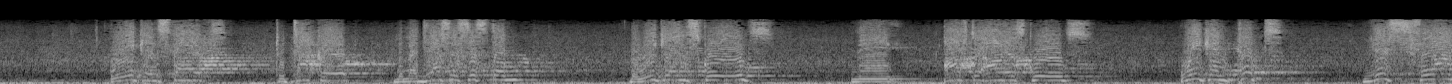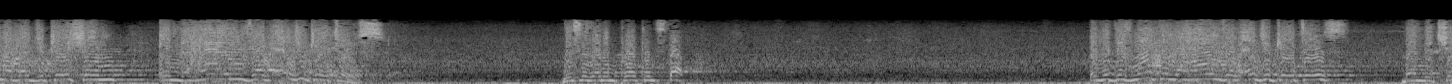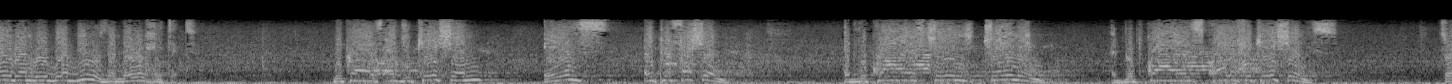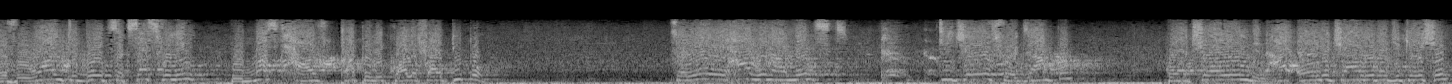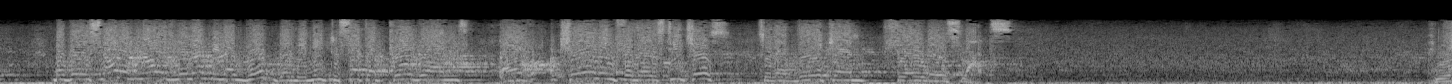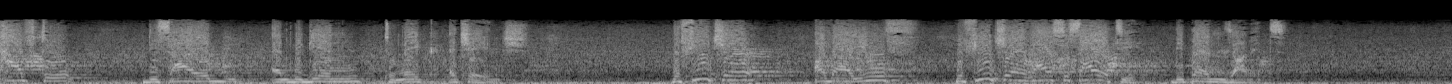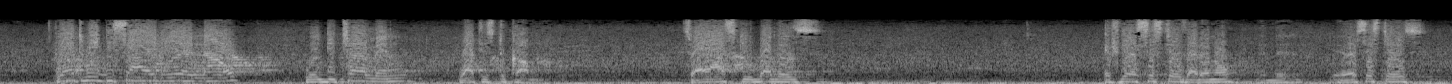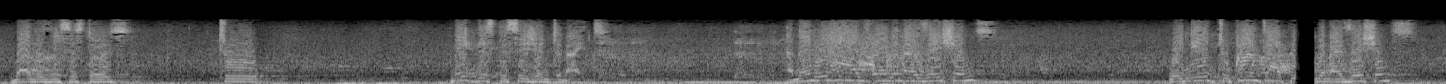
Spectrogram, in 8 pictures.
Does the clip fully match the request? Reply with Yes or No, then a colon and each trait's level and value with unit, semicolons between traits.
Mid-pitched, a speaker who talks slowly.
No: low, 125 Hz; slow, 100 wpm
